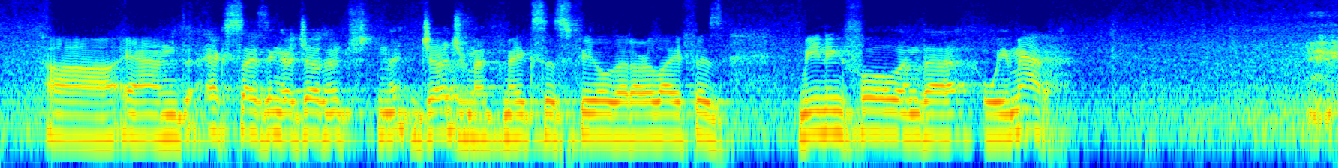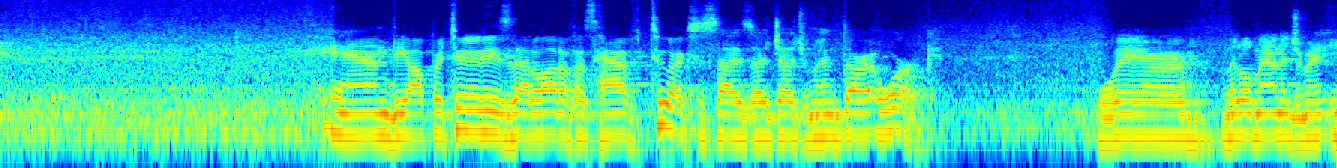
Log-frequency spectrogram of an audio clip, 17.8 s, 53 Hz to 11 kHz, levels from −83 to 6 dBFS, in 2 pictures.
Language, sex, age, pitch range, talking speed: English, male, 30-49, 135-155 Hz, 120 wpm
